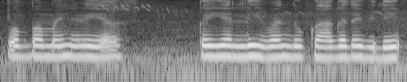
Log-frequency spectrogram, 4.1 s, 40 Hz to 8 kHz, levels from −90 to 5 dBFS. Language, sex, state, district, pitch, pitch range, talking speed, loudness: Kannada, female, Karnataka, Bidar, 205 Hz, 190-210 Hz, 75 wpm, -13 LUFS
